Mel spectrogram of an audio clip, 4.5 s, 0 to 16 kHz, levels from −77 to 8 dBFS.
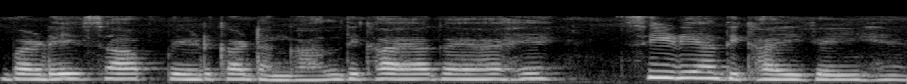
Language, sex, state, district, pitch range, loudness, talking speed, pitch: Hindi, female, Jharkhand, Jamtara, 210-230 Hz, -15 LUFS, 170 wpm, 220 Hz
